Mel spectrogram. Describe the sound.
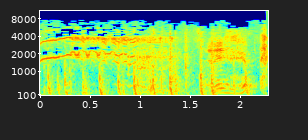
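Silver, the Lone Ranger's horse, lets out a loud, shrill whinny over the clatter of hooves, and a brief voice comes in near the end.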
